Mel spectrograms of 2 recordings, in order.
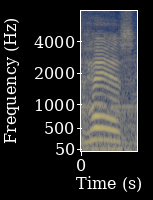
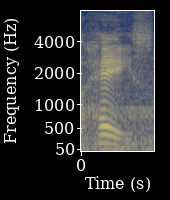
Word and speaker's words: Hayes: to agree I believe Hayes is pronounced without the e so it's like Grace but with age I also Haze okay relatively perfect yeah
